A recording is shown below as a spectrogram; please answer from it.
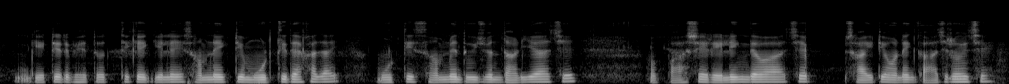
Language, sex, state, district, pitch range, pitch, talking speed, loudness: Bengali, male, West Bengal, Kolkata, 110-120 Hz, 115 Hz, 155 wpm, -28 LUFS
